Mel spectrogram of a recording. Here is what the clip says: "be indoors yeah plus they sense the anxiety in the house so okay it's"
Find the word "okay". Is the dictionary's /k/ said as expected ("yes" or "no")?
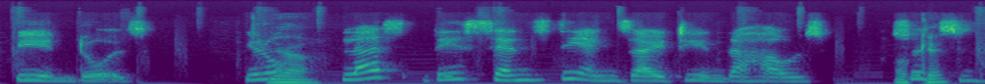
no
